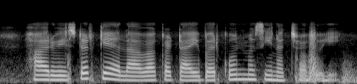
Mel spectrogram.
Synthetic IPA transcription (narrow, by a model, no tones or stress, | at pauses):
haːɾʋeːsʈəɾkeɐlaːʋakɐʈaːibɐɾkoːnmɐsiːnɐtːʃʰa̰ɦo̰ːḭː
